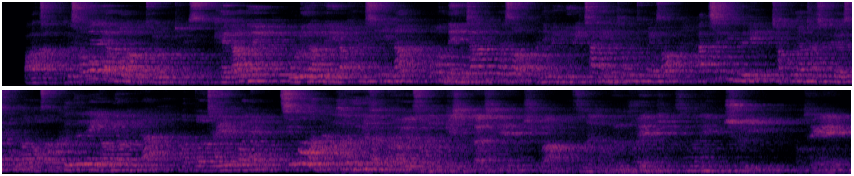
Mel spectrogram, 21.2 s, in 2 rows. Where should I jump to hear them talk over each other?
14.7 s

